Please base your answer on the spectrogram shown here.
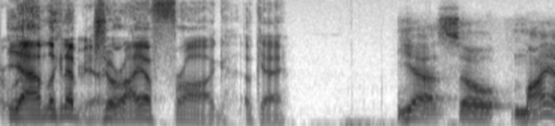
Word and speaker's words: Jiraiya: Whoa, how do you spell that? Jiraiya? It's Jirya, Jiraiya, like legendary ninja. Oh, Jiraiya.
